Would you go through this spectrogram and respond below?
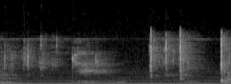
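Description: Quiet, sparse tapping on a computer keyboard: a few soft keystrokes early on, then several sharper, distinct clicks spaced apart near the end, close and alone with no talk.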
